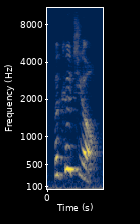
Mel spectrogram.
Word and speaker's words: bakuchiol: Pronunciation party. Bakuchiol. Okay, we have our Silk Genesis Bakuchiol.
